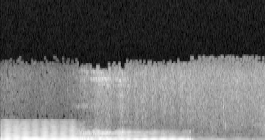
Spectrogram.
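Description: A deep, loud foghorn blast drones steadily for about two seconds, rich and buzzing, then cuts off and leaves a brief fading tail. No voices accompany it.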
